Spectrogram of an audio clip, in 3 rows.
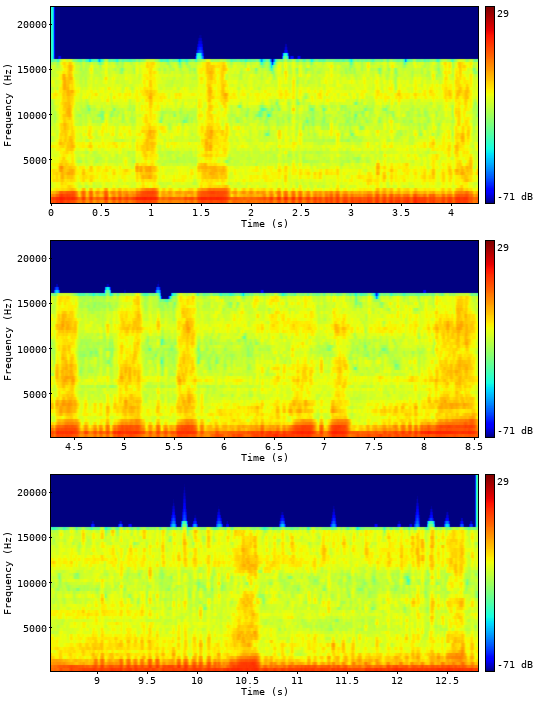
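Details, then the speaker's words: Two chainsaws (366 and 70-series, alongside Ironhorse 371xp) cutting: revs surge and sag with sharp pops and sputters; 366 lean, 70 swinging lean/rich, popping; owners suspect bad fuel, saws wouldn't tune. "here's a clip of us running saws and both struggling you can hear it the 366 is lean the 70s all over the place it's lean it's rich it's popping and farting"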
